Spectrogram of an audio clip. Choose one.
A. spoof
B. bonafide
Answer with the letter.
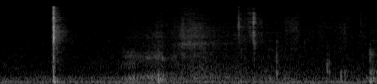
A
